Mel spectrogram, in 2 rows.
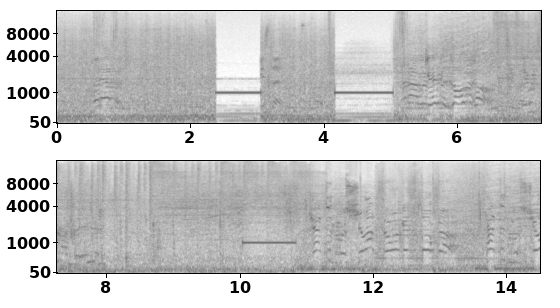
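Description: Three broadcast censor bleeps, each a steady 1 kHz tone under a second long, about two and a half, four and ten seconds in, cutting over agitated voices. A steady low rumble runs underneath.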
